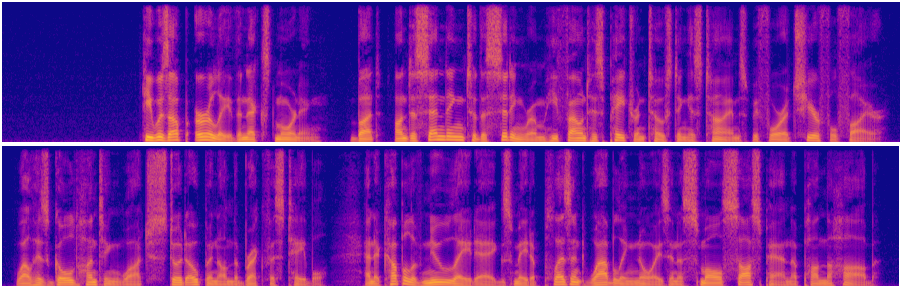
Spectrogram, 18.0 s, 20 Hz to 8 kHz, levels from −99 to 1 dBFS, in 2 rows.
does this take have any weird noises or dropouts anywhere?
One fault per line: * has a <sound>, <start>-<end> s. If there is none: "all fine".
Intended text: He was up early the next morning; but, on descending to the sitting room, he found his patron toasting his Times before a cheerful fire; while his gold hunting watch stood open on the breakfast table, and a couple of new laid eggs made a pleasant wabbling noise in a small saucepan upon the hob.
all fine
